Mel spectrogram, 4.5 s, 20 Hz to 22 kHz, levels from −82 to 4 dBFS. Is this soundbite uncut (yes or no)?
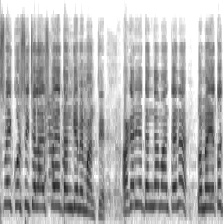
yes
